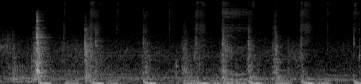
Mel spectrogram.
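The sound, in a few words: HP printer printing a document from a computer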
